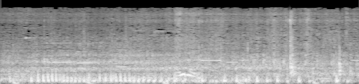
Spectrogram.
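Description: Motorcycle engine running as the bike rides along, a fast, even beat of exhaust pulses under a steady hiss.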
